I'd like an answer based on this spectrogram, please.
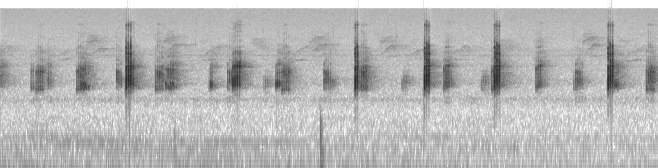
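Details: Repeated rasping croaks of a forest green tree frog, the throat pulsing three times per call, bursts roughly every second or so, accompanied by sharp clicking notes and a faint low rumble.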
